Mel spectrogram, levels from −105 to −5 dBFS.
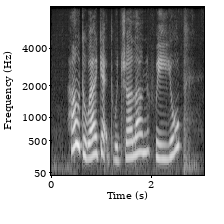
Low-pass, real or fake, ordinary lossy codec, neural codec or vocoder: none; fake; none; codec, 16 kHz, 2 kbps, X-Codec, HuBERT features, trained on LibriSpeech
